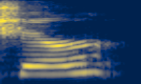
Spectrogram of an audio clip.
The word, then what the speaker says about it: Schur: And is your last name pronounced Scherer? Yes, Schur.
